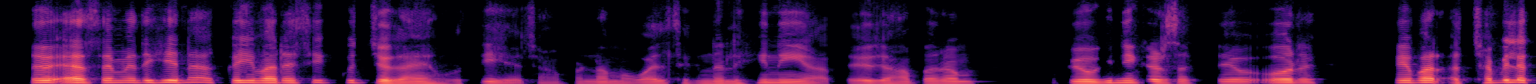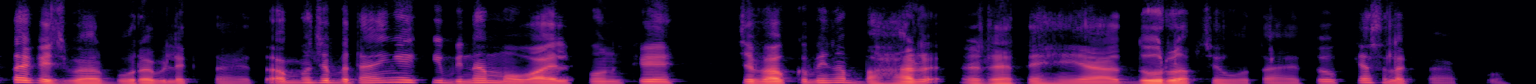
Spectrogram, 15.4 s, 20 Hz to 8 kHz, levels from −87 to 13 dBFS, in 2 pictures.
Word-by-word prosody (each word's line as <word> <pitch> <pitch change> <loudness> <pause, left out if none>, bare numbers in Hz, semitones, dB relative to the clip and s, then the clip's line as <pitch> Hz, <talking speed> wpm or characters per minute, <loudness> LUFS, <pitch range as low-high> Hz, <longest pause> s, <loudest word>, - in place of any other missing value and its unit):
तो 190 - +5
ऐसे 180 0 +7
में 195 0 -1
देखिए 195 +1 +7
ना 215 0 -2
कई 190 +1 +6
बार 180 -1 +7
ऐसी 175 +3 -1
कुछ 190 -2 -8
जगहें 135 0 +4
होती 110 +3 -9
है 100 -3 -10
जहाँ 105 0 -21
पर 130 - -16
ना 150 +1 -8
मोबाइल 125 -1 -7
सिग्नल 130 +1 -9
ही - - -3
नहीं 160 -2 -1
आते, 130 +3 -7
जहाँ 130 -1 -5
पर 140 0 -5
हम 140 0 -3 0.4
उपयोग 155 +1 +3
ही 170 - 0
नहीं 170 0 +1
कर 155 -1 +2
सकते 145 +2 -7
और 165 +1 +2
कई 180 +3 -3
बार 195 0 +7
अच्छा 180 - -2
भी 210 - +7
लगता 210 +1 +3
है - - +4
कई 130 - -10
बार 115 -2 -1
बुरा 110 -1 -3
भी 120 - -8
लगता 125 0 -11
है। 125 0 -17
तो - - -8
आप - - -2
मुझे 170 +3 -4
बताएँगे 180 +6 -4
कि 200 -1 -11
बिना 170 +1 -4
मोबाइल 120 +2 +1
फ़ोन 145 0 -9
के 155 0 0 0.4
जब 150 0 0
आप 150 0 +5
कभी 165 +2 -5
ना 195 - -5
बाहर 145 +5 -1
रहते 125 -1 -5
हैं 120 0 -11
या 120 0 -2
दूर 135 +2 +4
आपसे 120 0 -9
होता 110 0 -14
है 110 - -15
तो 155 0 -7
कैसा 165 +2 -9
लगता 115 -5 -8
है - - -21
आपको? 115 +4 -32
145 Hz, 260 wpm, -20 LUFS, 125-175 Hz, 0.4 s, ऐसे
